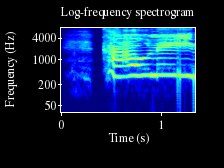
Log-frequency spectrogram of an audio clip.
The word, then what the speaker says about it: Coley: Coley rhymes with goalie.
